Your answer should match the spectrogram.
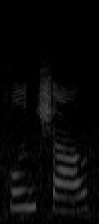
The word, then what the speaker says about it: Funchal: It's Funchal, Madeira, Portugal.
